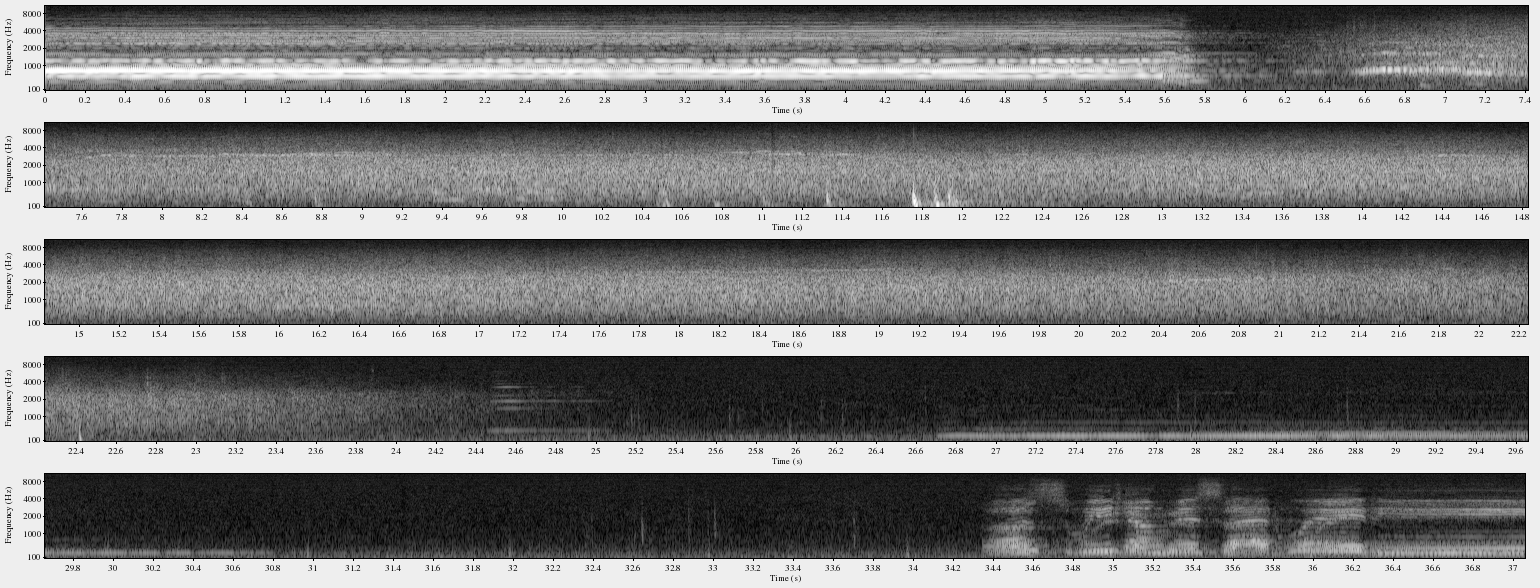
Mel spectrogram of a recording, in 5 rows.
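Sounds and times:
male a cappella chord: 0.0 - 6.2, 26.7 - 31.2, 34.3 - 37.0
audience applause: 6.2 - 24.4.

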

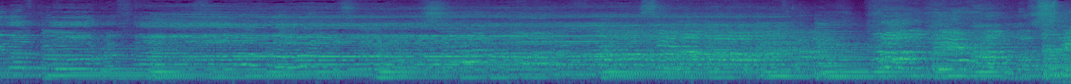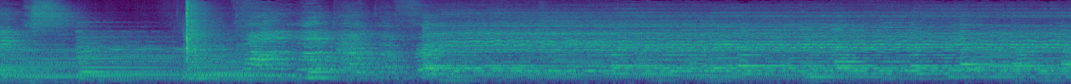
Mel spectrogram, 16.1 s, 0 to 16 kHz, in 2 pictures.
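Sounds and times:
group singing in harmony: 0.0 - 16.0.

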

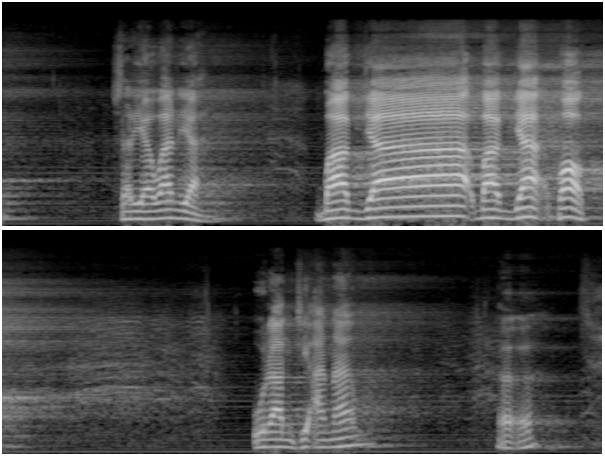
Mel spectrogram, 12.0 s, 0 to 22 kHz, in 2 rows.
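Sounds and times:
steady background hiss: 0.0 - 12.0
voice echoing over a pa: 1.2 - 7.2.

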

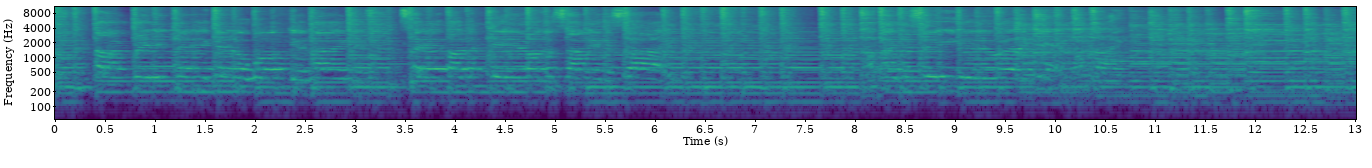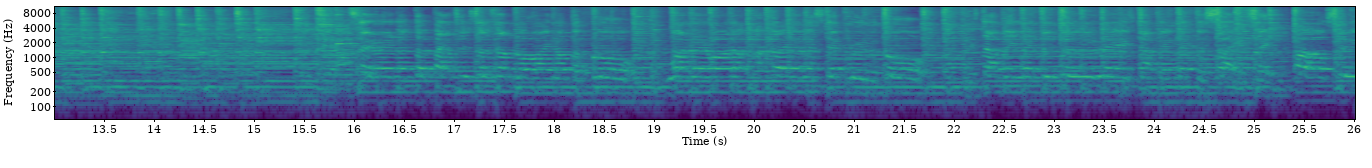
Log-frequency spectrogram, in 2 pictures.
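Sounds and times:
acoustic guitar strumming: 0.0 - 26.0.

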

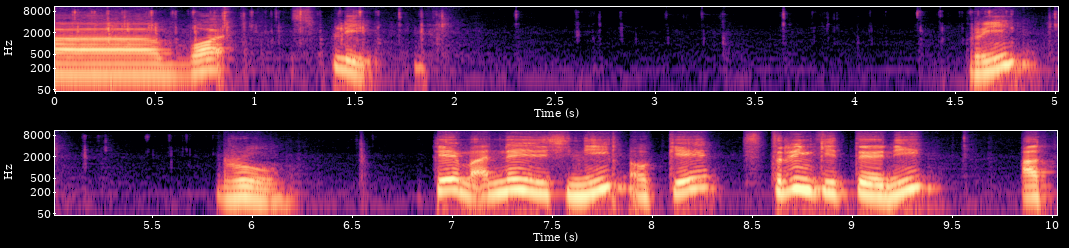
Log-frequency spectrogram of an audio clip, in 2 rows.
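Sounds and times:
soft keyboard typing: 0.0 - 6.7.

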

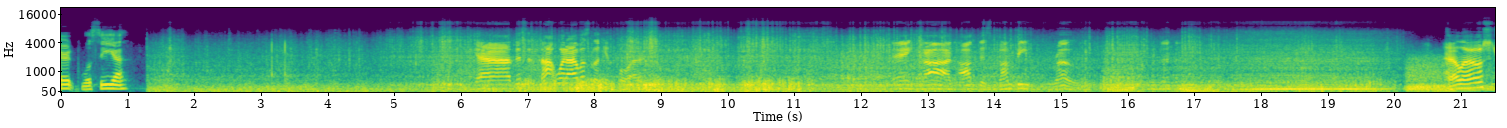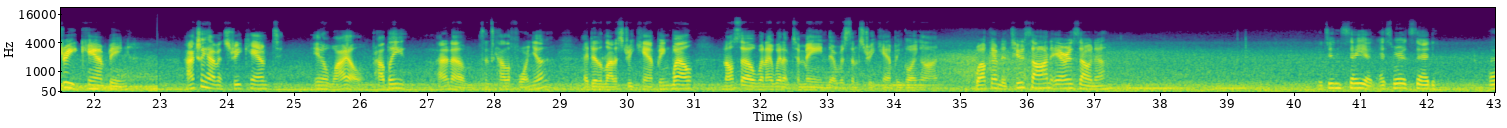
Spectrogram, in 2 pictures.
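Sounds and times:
steady low drone: 1.3 - 28.2
vehicle cab rumble on dirt road: 1.3 - 43.0.

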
